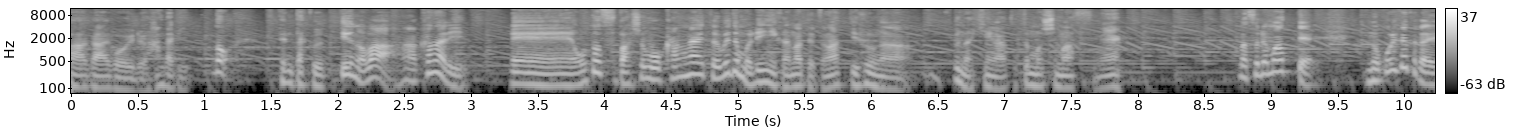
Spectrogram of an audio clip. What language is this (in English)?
Japanese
